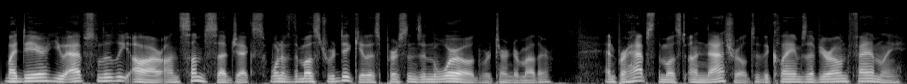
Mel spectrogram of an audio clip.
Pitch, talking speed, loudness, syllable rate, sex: 120 Hz, 210 wpm, -19 LUFS, 6.2 syllables/s, male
